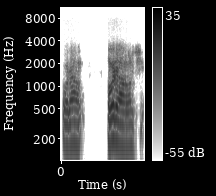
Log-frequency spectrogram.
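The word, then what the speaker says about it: Orange: de orang que es una ciudad en Francia orang si se pronuncia quisiera que quiere decir cas una naranja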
